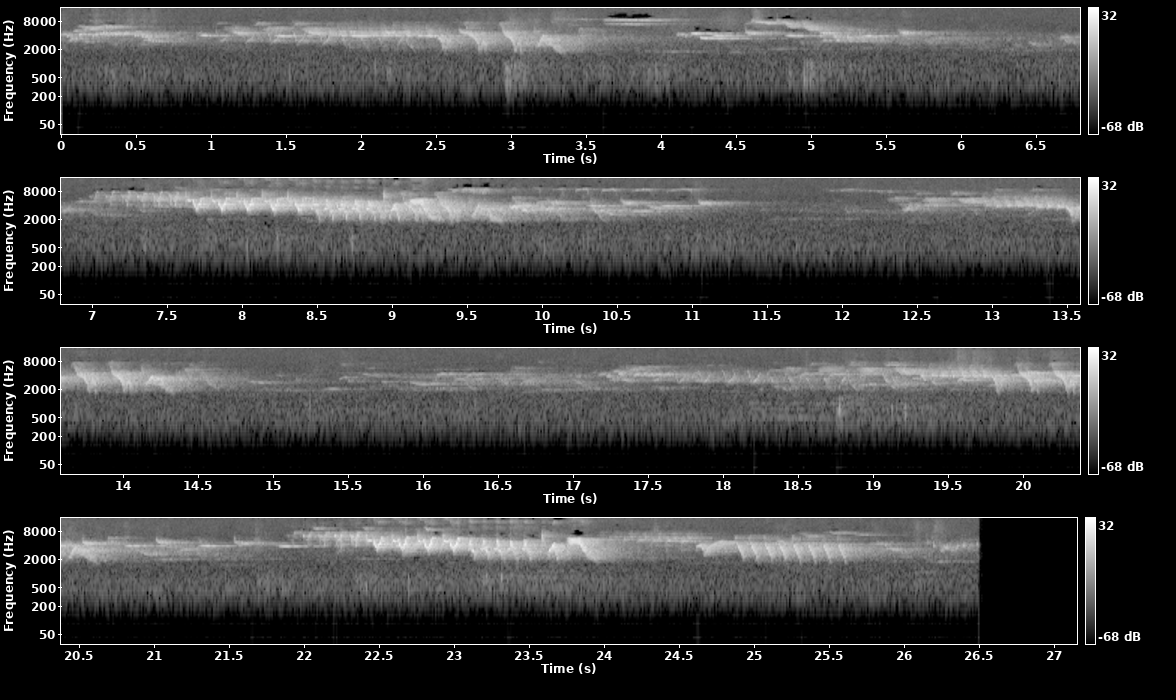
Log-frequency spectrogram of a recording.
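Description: Songbirds singing: bright chirps and rapid trilled phrases, louder bursts coming every few seconds, cutting off suddenly near the end.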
